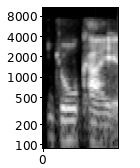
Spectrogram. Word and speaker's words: yokai: And in general, if you want to be talk about monsters in general, yokai is the way of pronouncing saying that.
